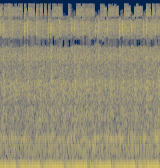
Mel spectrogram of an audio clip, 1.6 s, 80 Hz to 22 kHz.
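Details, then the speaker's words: 1978 Volkswagen Bus 2.0 L engine, resealed and converted from fuel injection to carburetor with a new carb kit. Timing is set, valves checked, choke on, first start. Low, steady chuffing idle with no knock. Normal idle. "Like she's happy. Choke's on. Valves have been checked. They're running pretty good."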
